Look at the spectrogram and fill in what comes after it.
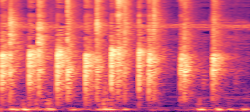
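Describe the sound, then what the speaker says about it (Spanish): A church congregation claps in rhythmic unison during a sermon, five or six strong, regular beats of group clapping close and loud, with no talking over it. "Un aplauso a nuestro Señor."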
